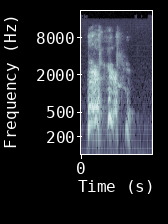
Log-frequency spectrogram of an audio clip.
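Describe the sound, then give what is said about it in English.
A sneeze breaks out in three quick, harsh bursts. The first two are loud and strong, and the third is weaker and shorter. No one talks. “Bless you, what the fuck?”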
